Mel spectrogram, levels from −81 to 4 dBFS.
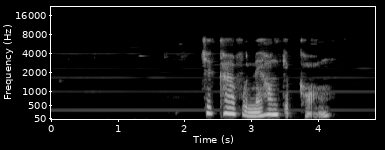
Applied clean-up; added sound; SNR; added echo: classical method log-MMSE.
